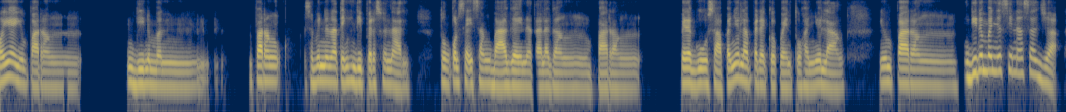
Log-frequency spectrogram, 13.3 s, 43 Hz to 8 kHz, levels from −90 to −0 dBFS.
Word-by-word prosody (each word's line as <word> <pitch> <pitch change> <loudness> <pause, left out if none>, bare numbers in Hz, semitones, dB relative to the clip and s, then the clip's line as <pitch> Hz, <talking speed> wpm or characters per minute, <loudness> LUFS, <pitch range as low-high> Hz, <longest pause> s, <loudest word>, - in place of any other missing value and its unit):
kaya 210 +5 +4
yung 165 - -2
parang, 145 -1 -2 0.8
hindi 160 -2 0
naman 155 -2 0 1.1
parang, 185 -1 +4 0.3
sabihin 185 +1 +2
na 180 - +5
nating 175 0 0
hindi 170 - +3
personal. 155 -4 -1 0.4
Tungkol 175 0 0
sa 155 - +1
isang 160 0 +1
bagay 145 0 +4
na 145 -1 -3
talagang 135 -1 -3
parang 135 -1 -2 0.5
pinag-uusapan 160 -2 +2
niyo 210 - +2
lang, 180 -2 +2
pinagkukwentuhan 145 -2 -2
niyo 155 +2 0
lang, 135 -2 0 0.5
yung 175 -1 -1
parang 160 -2 +4 0.5
hindi 225 +4 +4
naman 300 -1 +3
niya 295 - -1
sinasadya. 260 - 0
160 Hz, 135 wpm, -23 LUFS, 140-175 Hz, 1.1 s, na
